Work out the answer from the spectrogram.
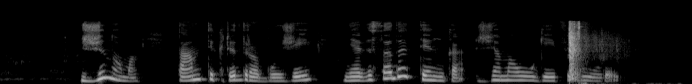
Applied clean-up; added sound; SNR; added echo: classical method log-MMSE.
